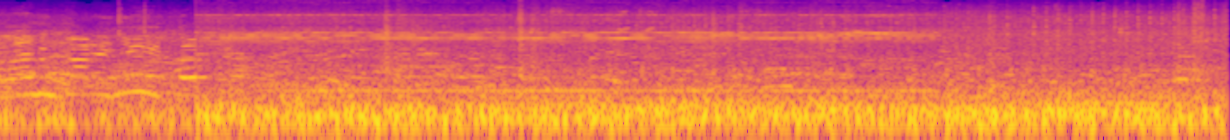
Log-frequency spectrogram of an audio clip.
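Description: A motorcycle clanks as men lift it onto a truck.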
